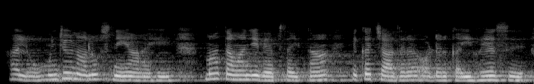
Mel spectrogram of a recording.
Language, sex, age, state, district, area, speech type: Sindhi, female, 30-45, Maharashtra, Thane, urban, spontaneous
